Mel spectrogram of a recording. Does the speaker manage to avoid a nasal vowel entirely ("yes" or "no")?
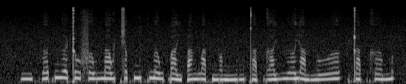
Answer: yes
